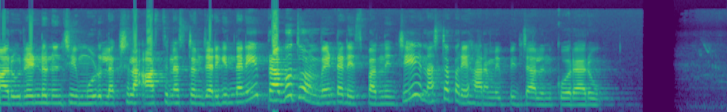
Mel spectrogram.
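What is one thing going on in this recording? A young woman speaks steadily into a microphone.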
